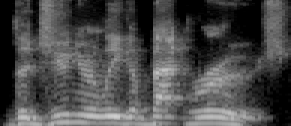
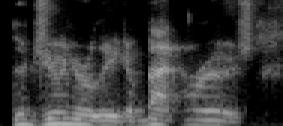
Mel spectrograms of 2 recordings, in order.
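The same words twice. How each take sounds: First: The voice is plain and ordinary. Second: The voice is dark and menacing.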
